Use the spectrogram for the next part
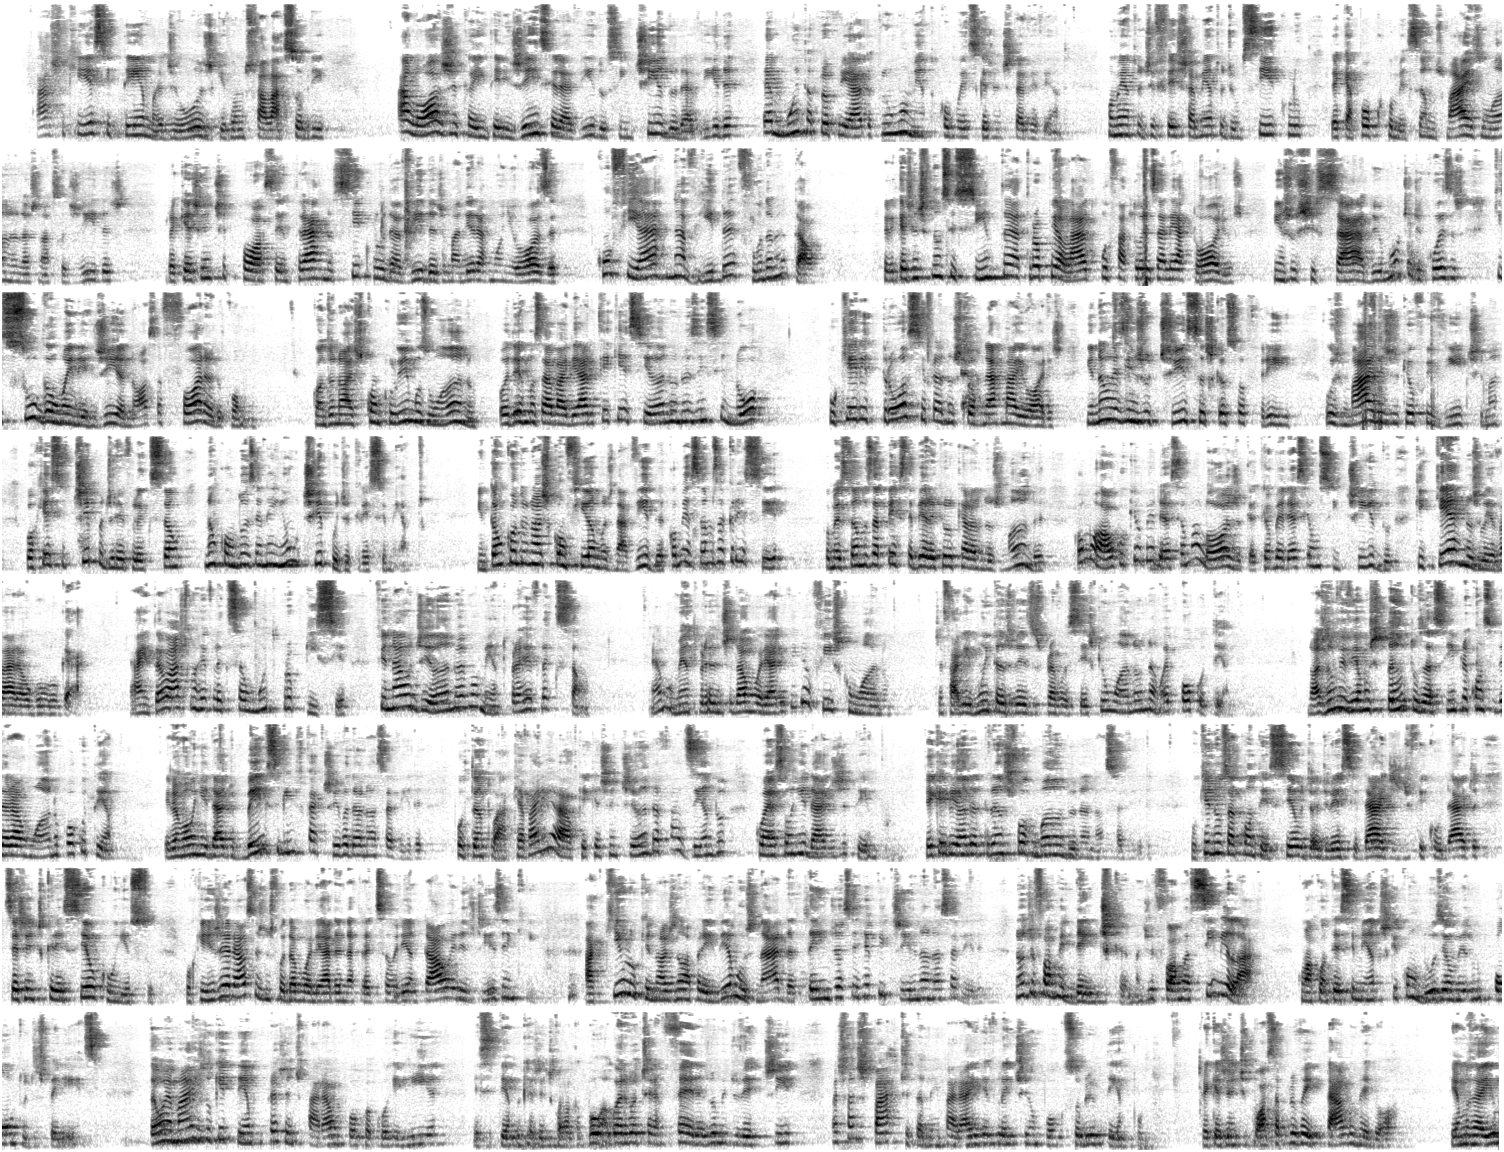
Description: Palestras Filosóficas Nova Acrópole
